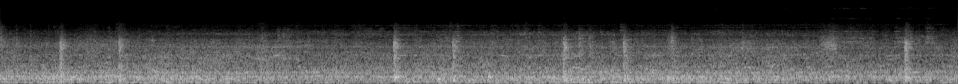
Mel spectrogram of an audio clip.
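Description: Passenger train coaches rolling past at close range: a steady rumble of wheels on the track, broken by sharp clicks at uneven intervals.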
